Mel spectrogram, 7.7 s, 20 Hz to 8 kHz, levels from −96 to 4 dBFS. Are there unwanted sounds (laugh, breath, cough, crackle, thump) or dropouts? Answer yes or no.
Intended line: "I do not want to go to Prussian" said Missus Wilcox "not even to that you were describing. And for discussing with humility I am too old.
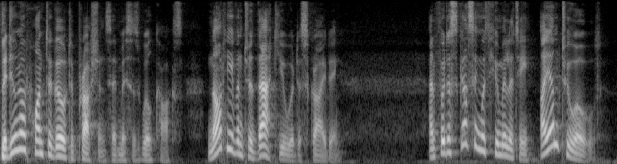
no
